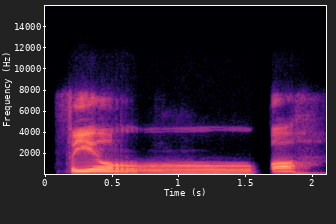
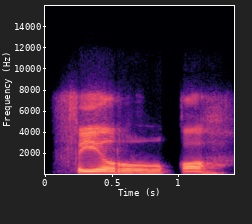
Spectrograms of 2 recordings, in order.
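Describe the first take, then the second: First: The 'r' sound flows out for too long. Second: The 'r' sound is held moderately. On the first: The speaker calls it wrong. "Jadi bukan firqah" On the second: The speaker calls it right.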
